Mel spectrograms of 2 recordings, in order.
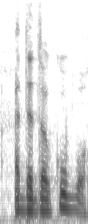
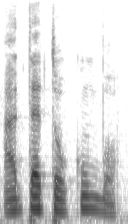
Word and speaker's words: Antetokounmpo: Antetokounmpo. Say it again. It's not a Greek name. Say it again. Antetokounmpo.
